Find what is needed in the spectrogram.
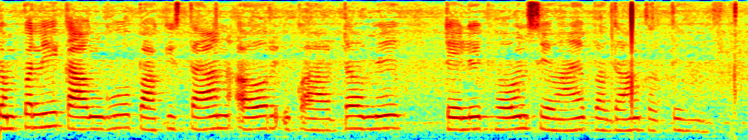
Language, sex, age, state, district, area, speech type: Hindi, female, 60+, Uttar Pradesh, Ayodhya, rural, read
